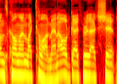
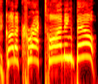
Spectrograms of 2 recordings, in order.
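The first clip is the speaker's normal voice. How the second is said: high, slow broad Australian bogan shout; bogan Australian accent; slower than usual. Retold or imitated. Host mimicking the Australian bogan mechanic, high broad Australian accent. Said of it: "it's so bogan".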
